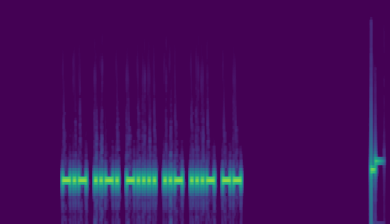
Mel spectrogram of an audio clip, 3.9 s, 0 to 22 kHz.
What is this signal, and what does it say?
Morse code, heard as a keyed tone, about 42 wpm, 700 Hz. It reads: KF6UVM
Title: USA Call Signs - 6 Characters - 4x Character Spacing - 45wpm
